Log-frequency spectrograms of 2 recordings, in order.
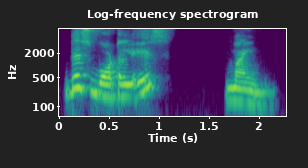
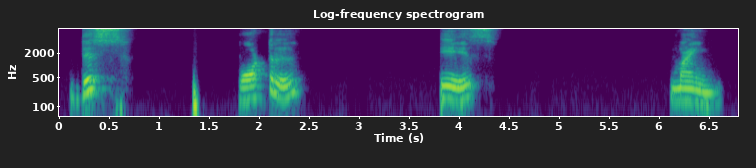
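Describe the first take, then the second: First: Said in the usual way. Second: One word at a time, long pauses between; spaced-out words, very slow; word-by-word dictation. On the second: Shown as a demonstration. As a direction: dictate it slowly as if writing it out. Dictating while writing the example.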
